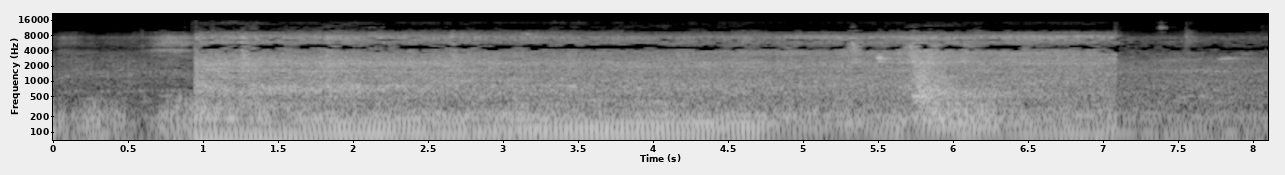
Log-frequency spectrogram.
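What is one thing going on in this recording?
A tractor engine rumbles loudly nearby.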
